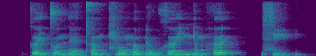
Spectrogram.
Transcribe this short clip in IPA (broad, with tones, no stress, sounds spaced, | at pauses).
k ə˧ j t̪ o̰˧˨ n ɛ̤˨˩ t̪ʰ ə˧ m t͡ɕ o˨˦ m ə̰˧˨ w ɗ ə̤˨˩ w x əː˨˦ j ɲ ə˧ m h ə˦˥ t̚ | s ḭ˧˨ ʔ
